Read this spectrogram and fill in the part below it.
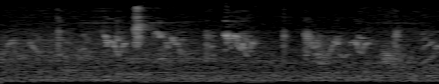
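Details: Budgerigar chatter meant to spur other birds into song: a brief, busy run of twisting chirps and squeaky warbled notes, closely packed.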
